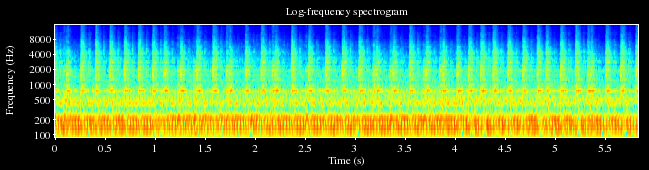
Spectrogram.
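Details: Yamaha P125A two-stroke outboard (about 1970–71), after a rebuild and petrol conversion, warm restart with no choke: crisp, even pops at a steady fast idle, no misses, healthy.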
